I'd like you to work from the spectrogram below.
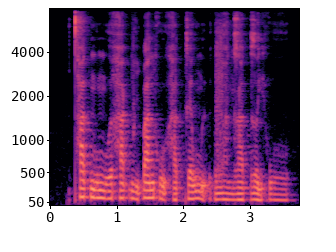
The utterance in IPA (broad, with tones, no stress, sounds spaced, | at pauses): t̪ʰ a˦˥ t̚ m u˨˦ m u˨˦ ə̯ h a˦˥ k̚ v i˧˩ ɓ a˧ n h w ṵ˧˨ h a˨˩ t̚ k ɛ˨˦ w m ɨ̰˧˨ ʔ | v a̤˨˩ n ɣ a˨˩ t̚ ɣ ə˧˩ j h w o̤˨˩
